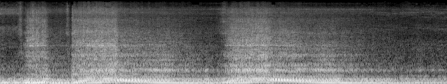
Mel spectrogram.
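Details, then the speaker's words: OBS Chevy short-bed truck with a 350 V8, run after sitting about six months, on a hot day: deep V8 rumble swings up and back down twice with throttle, smooth with no knocks or rattles; healthy rev. "Listen to her, dude. It's been like, I'd say what, six months? 6 months at least, bro. Give her some gas."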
